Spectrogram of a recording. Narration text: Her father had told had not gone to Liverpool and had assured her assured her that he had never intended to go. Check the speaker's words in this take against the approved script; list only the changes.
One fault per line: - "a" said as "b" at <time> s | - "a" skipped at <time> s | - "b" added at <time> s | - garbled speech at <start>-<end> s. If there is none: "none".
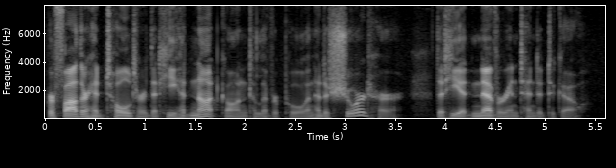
- "her that he" added at 0.9 s
- "assured her" skipped at 3.6 s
